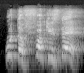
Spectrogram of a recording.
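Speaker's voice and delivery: high, loud cat complaint; indignant cat. Retold or imitated. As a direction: voice a cat protesting the noise. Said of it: "they be like".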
